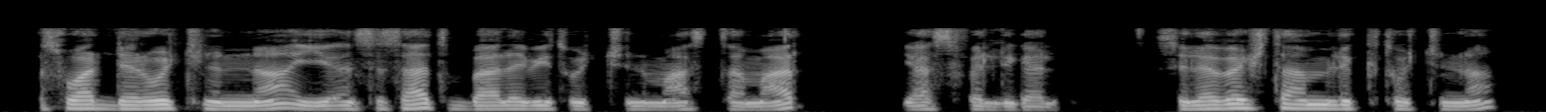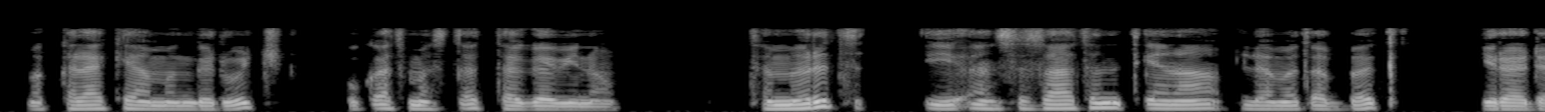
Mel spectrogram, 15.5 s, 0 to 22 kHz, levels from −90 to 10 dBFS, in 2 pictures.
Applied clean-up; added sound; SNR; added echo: neural mask model Resemble Enhance denoiser.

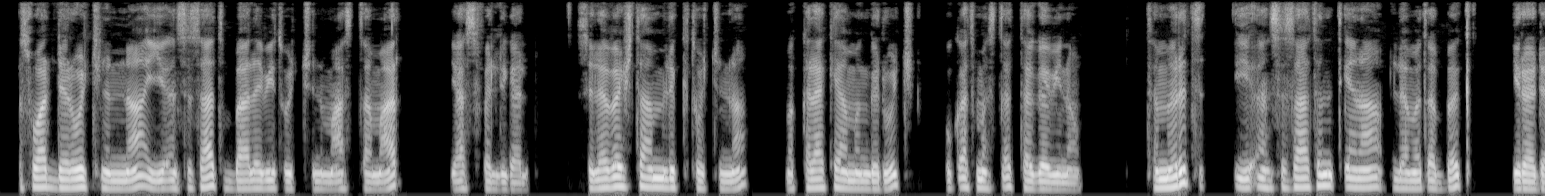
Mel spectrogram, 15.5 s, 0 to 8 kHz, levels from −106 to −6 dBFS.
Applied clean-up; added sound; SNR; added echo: none; none; none; none.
